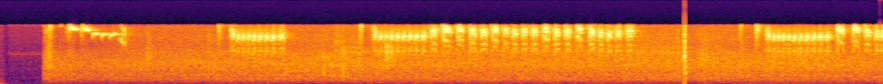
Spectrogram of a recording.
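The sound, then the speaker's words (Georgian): Great tit song: bright, high, rapidly repeated notes come in several rhythmic bursts separated by short pauses, with one sharp click near the end. “დიდი წივწივა ბეღურას ნაერთა რიგის ჩიტია. მას და მონათესავე სახეობებს საქართველოში ბევრს ნახავთ და ალბათ ხშირადაც გაგიგიათ მისი გალობა.”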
